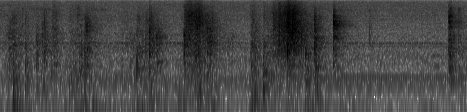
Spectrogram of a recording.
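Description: Handling noise on a manual screen-printing press: a few light knocks and clicks of the metal screen frame and clamps being adjusted, with a brief scraping rustle about three seconds in, over a faint steady hum.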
